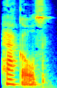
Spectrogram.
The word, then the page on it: hackles: American English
